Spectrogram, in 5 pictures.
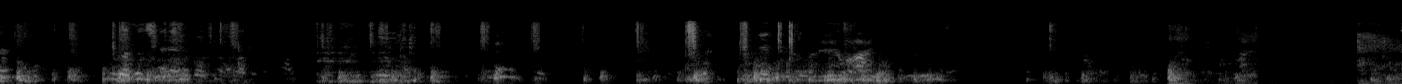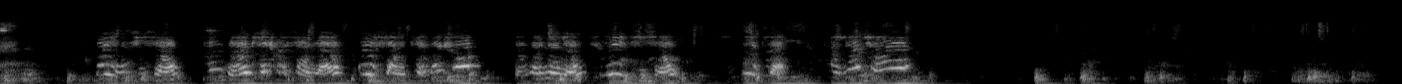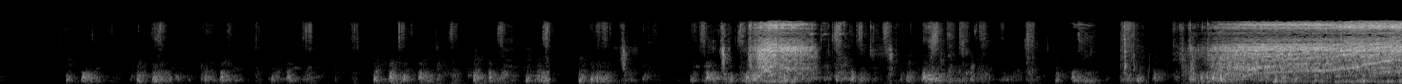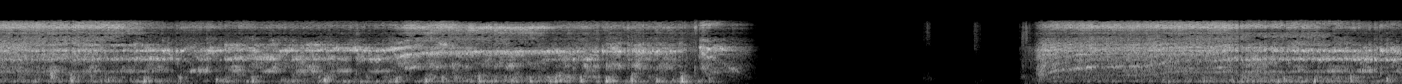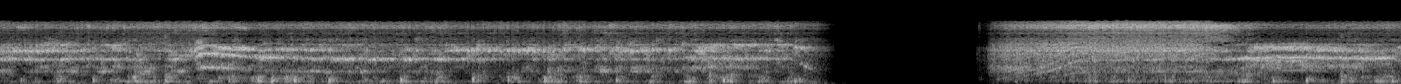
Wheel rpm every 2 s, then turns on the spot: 0, 0, 0, 0, 0, 0, 0, 0, 0, 0, 0, 0, 0, 0, 0, 0, 0, 10, 0, 0, 70, 160, 170, 220, 140, 0, 80, 150, 160, 170, 160, 160, 20, 110, 150.
none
